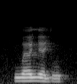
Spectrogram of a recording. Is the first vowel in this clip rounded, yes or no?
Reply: no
